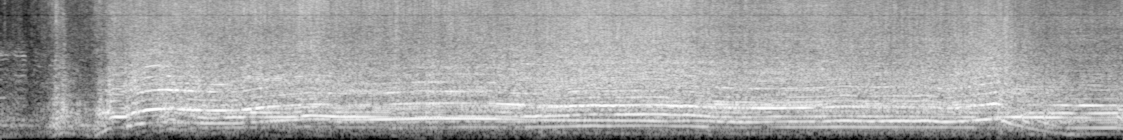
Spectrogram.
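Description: Tyres screech and hiss while spinning on the road.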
